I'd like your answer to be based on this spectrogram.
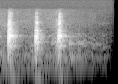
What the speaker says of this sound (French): Trouve toutes les poules et ramène-les au poulailler.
